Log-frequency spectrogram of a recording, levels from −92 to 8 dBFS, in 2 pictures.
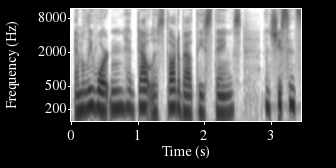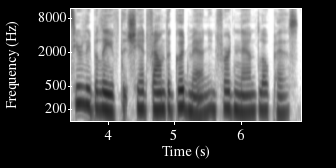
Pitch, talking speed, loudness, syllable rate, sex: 195 Hz, 190 wpm, -17 LUFS, 5.6 syllables/s, female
